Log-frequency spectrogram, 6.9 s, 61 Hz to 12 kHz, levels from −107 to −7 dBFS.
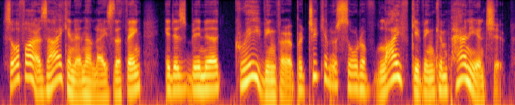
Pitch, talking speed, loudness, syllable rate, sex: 150 Hz, 185 wpm, -17 LUFS, 5.2 syllables/s, male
